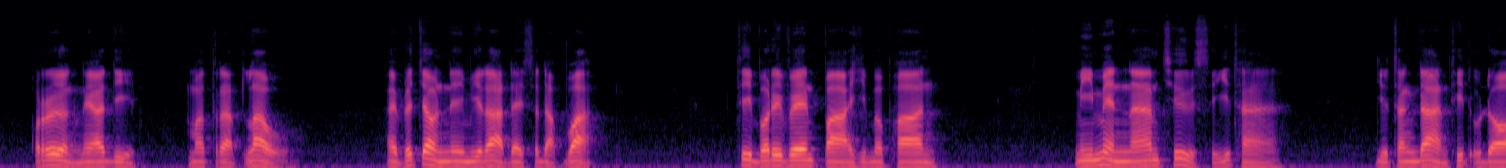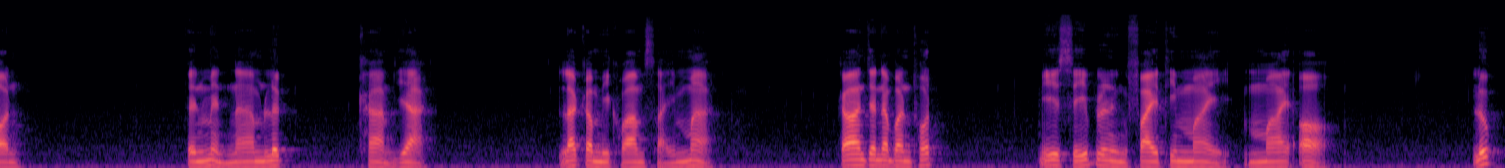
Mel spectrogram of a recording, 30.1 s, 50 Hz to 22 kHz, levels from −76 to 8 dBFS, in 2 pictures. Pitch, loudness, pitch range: 105 Hz, -23 LUFS, 100-115 Hz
